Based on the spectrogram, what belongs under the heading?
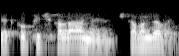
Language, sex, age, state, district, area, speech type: Bodo, male, 30-45, Assam, Chirang, urban, conversation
